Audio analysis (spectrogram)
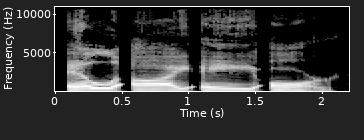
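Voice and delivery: slow, loud, emphatic repetition; deliberate, over-clear and forceful; spelling it out. A narrator's reading. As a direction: say it slowly for someone who misheard. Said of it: "He spells out the word".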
